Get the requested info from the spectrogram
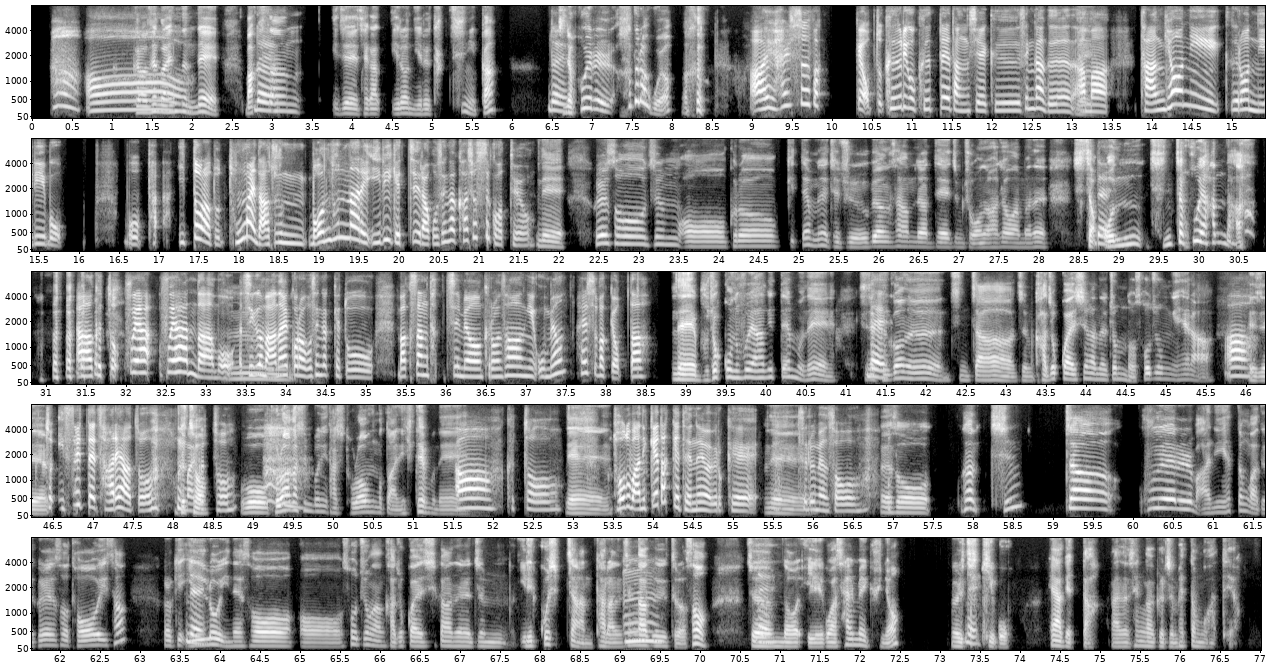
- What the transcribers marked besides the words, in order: gasp; tapping; laugh; laughing while speaking: "후회한다"; laugh; laugh; laughing while speaking: "아니기 때문에"; unintelligible speech; laugh; stressed: "진짜"
- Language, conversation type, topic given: Korean, podcast, 일과 삶의 균형을 바꾸게 된 계기는 무엇인가요?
